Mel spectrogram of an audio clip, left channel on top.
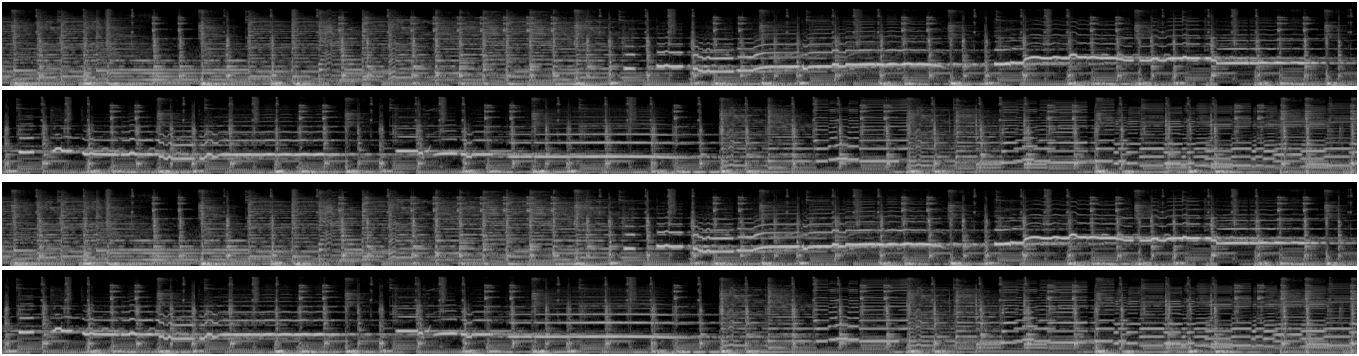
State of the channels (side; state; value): both; identical; correlation 1.00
